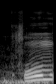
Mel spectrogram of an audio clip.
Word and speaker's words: ओम: ओम जो है तीन लेटर से बना हुआ है इंग्लिश का। ए यू एम। पहले उसका प्रोनाउंसिएशन है अ फिर उ और फिर उ एम।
